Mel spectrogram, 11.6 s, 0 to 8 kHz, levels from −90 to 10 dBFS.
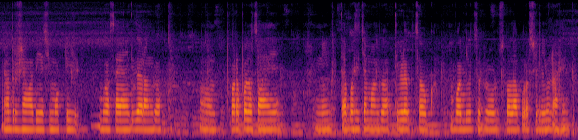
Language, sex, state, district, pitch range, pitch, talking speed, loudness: Marathi, male, Maharashtra, Solapur, 150-155 Hz, 150 Hz, 135 wpm, -24 LUFS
